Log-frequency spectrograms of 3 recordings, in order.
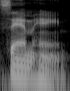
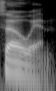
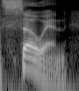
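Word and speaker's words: Samhain: years ago, Celtic Ireland, with a festival called Sam Hayne. Okay, Sam Hane. Let's unpack that. Pronounced so in. Right, that's the one. sew in and it wasn't just you know a holiday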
